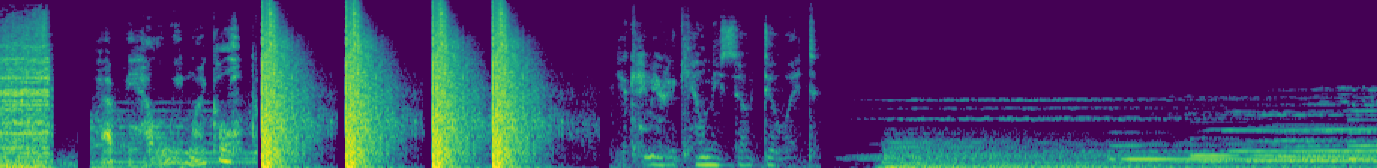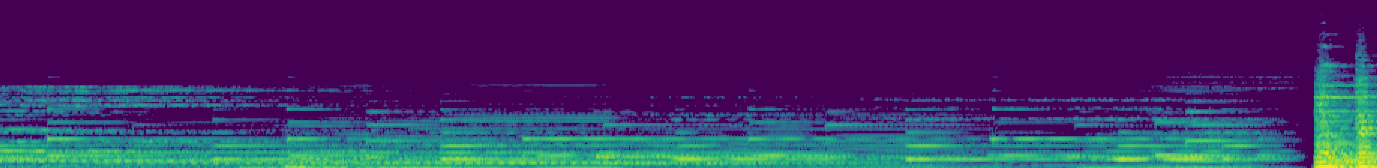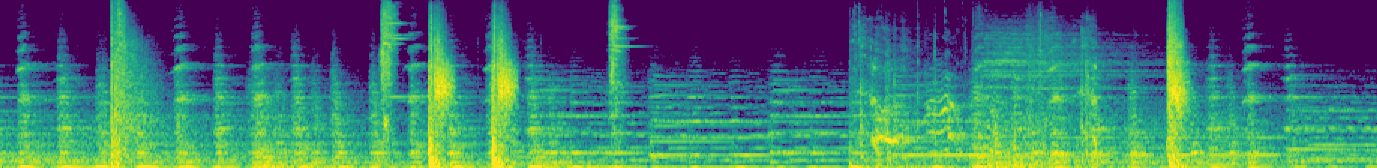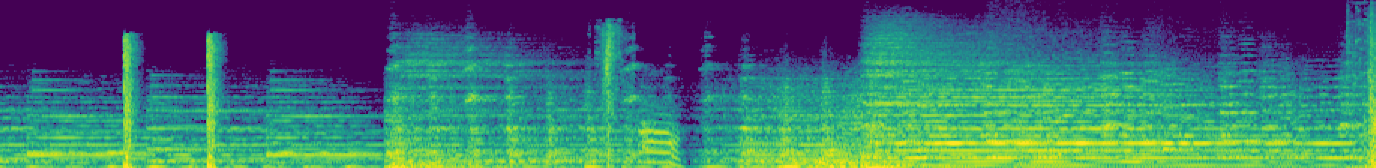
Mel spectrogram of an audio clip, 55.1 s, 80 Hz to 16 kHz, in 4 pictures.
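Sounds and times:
gunshot cracks: 2.6s - 5.8s, 28.7s - 29.2s, 31.8s - 32.8s, 39.2s - 39.6s
orchestral music: 8.5s - 55.0s
heavy thuds: 31.8s - 32.8s.

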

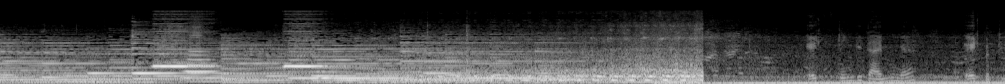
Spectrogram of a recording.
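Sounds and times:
diesel locomotive engine drone: 0.0s - 10.0s.

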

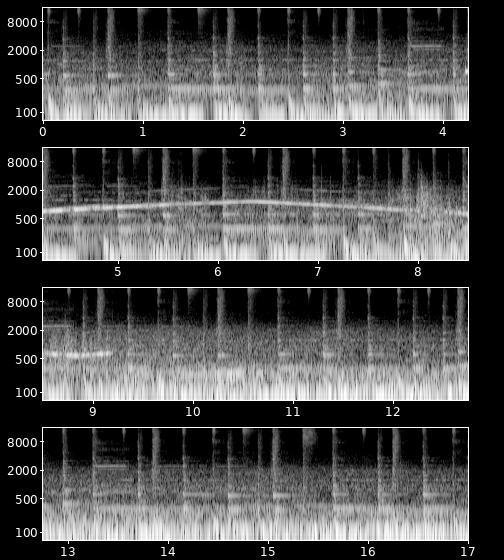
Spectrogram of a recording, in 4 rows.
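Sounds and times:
background music with beat: 0.0s - 17.0s
siren wailing: 4.2s - 9.6s.

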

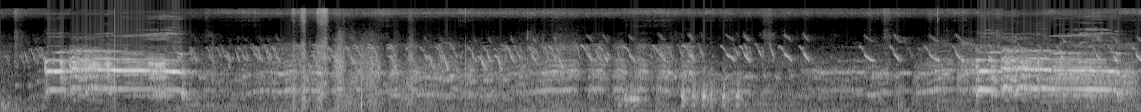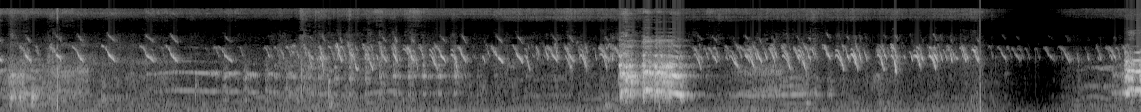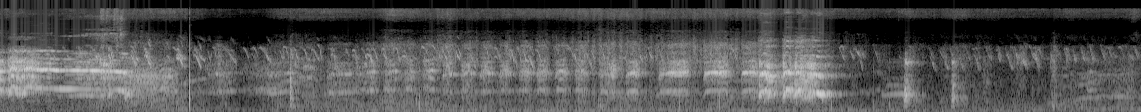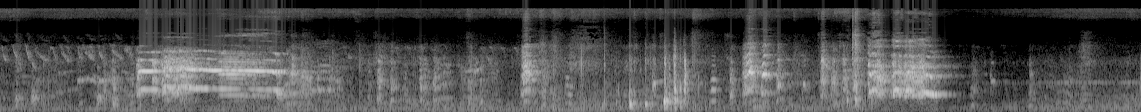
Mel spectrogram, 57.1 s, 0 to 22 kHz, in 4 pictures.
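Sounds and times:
chickens clucking: 0.0s - 57.0s
chicks peeping: 0.0s - 57.0s
rooster crowing: 0.5s - 3.8s, 10.0s - 14.7s, 22.0s - 24.4s, 27.9s - 33.3s, 37.9s - 39.1s, 44.5s - 47.0s, 53.6s - 54.8s.

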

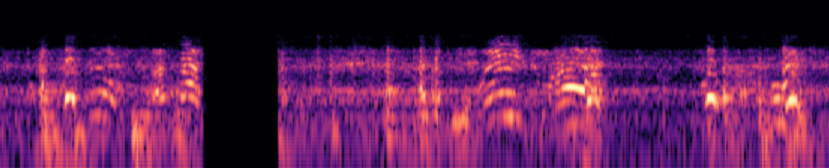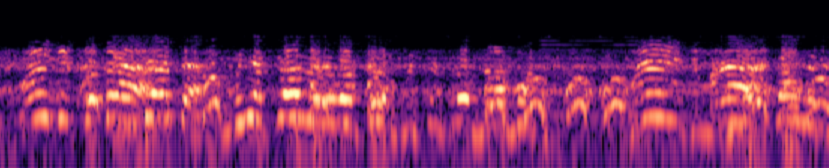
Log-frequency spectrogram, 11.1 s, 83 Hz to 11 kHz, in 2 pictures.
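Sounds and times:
men shouting angrily: 4.7s - 11.0s.

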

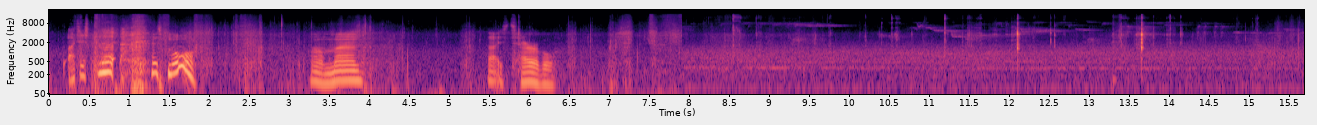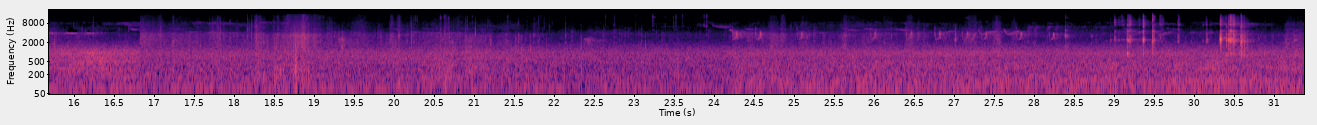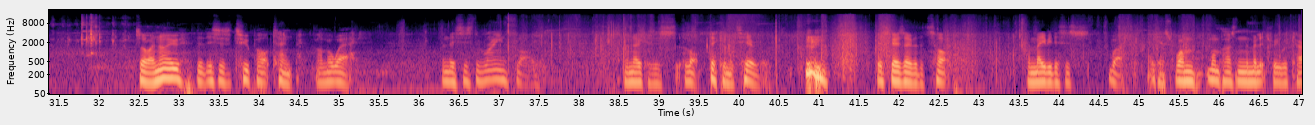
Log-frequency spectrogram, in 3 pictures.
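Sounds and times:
footsteps on leaf litter: 1.4s - 4.6s, 16.8s - 22.2s, 36.8s - 47.0s
metal tent poles clinking: 13.3s - 14.6s, 28.8s - 32.6s
rustling: 35.6s - 47.0s.

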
